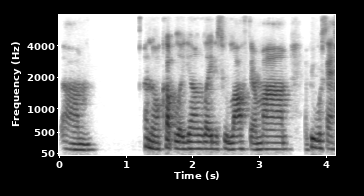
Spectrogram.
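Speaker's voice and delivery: ordinary talk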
